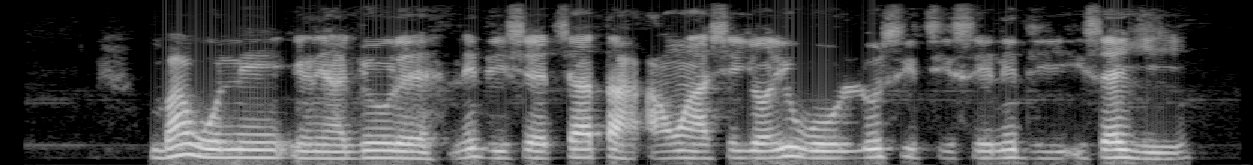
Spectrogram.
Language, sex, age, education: Yoruba, female, 15-29, tertiary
